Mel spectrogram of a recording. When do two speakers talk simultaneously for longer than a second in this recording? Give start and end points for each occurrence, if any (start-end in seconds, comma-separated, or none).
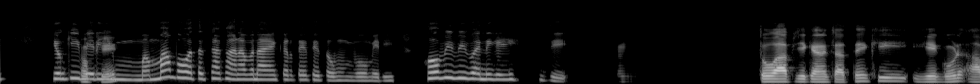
none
